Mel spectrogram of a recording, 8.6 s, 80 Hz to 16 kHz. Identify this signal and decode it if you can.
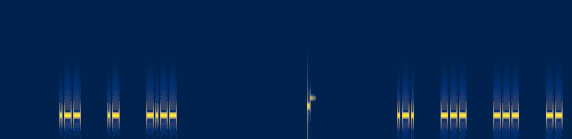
Morse code, heard as a keyed tone, about 34 wpm, spaced as for 16 wpm, 700 Hz. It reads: WAY ROOM
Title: 4x Character Spacing - Top 500 Words - 35wpm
